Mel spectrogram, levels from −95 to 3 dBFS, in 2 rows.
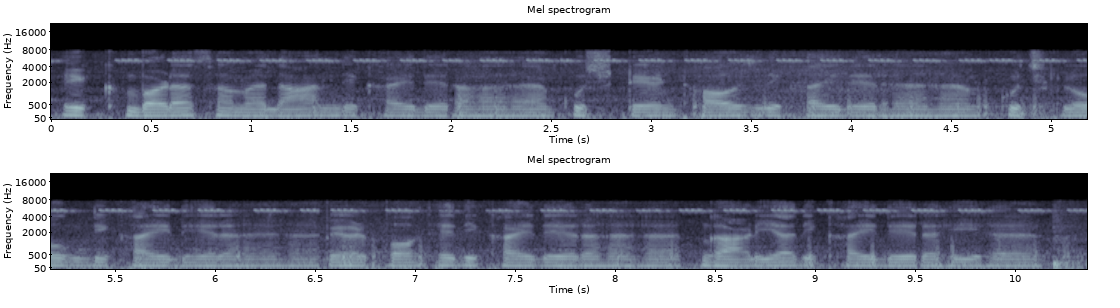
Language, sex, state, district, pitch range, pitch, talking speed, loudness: Hindi, male, Chhattisgarh, Bastar, 110-115 Hz, 110 Hz, 185 wpm, -36 LUFS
